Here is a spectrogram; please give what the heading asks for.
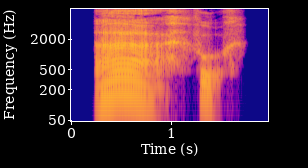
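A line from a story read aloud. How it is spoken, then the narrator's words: Drawn out. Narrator (Russian): протянул Федя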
